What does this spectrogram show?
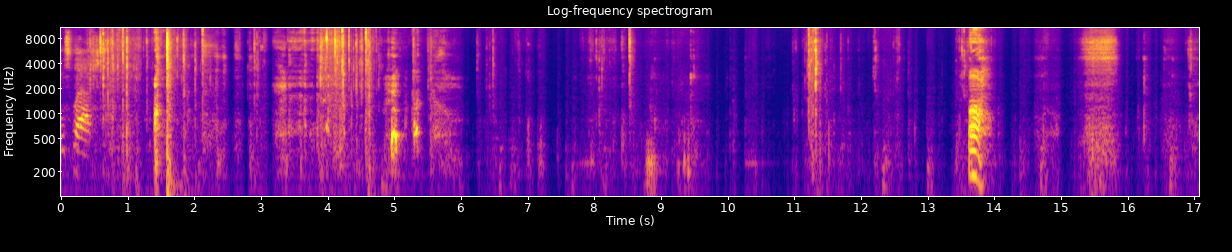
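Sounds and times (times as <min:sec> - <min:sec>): crinkly crackly noises: 0:00.0 - 0:13.2
chewing and crunching chocolate: 0:00.4 - 0:13.6.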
